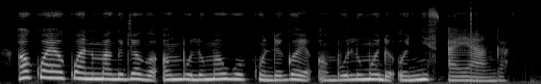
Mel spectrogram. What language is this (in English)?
Luo (Kenya and Tanzania)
